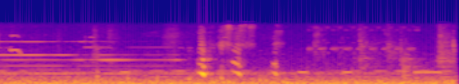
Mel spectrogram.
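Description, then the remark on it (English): A phone alarm goes off with a steady, high electronic tone and a series of quick warbling chirps layered over it, fairly loud and continuous with no one speaking. “An alarm went off on my phone that I've never heard before, and I couldn't figure out where the sound was coming from.”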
